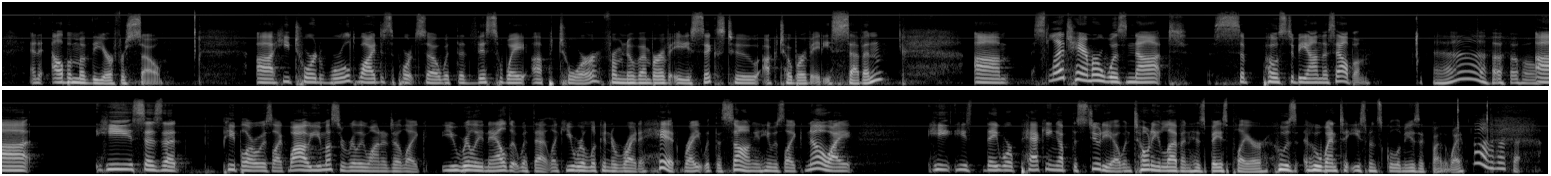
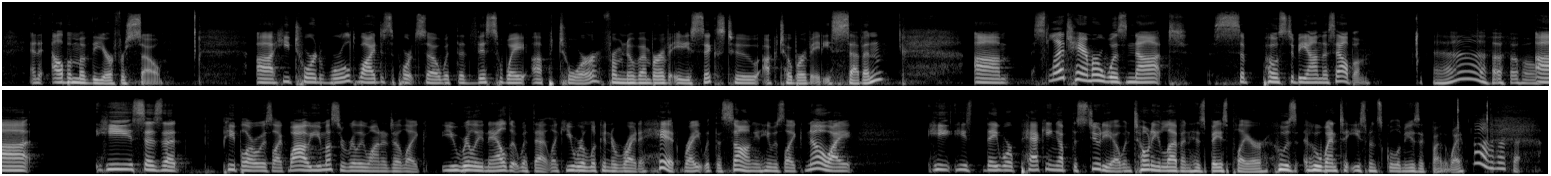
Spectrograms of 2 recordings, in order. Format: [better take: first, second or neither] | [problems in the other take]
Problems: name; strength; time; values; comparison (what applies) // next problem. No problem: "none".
second | high-pitched whine; faint; throughout; 11.5 kHz, 25 dB below the speech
